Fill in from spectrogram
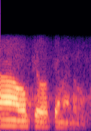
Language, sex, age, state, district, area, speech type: Malayalam, male, 30-45, Kerala, Wayanad, rural, conversation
